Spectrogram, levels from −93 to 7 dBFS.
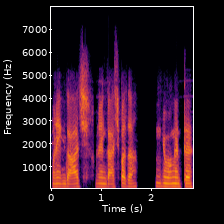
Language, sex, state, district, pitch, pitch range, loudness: Bengali, male, West Bengal, Jalpaiguri, 130 Hz, 130-135 Hz, -17 LUFS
